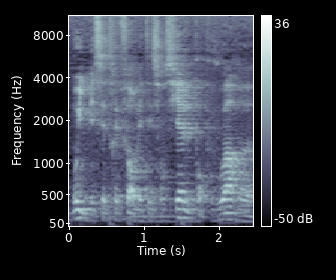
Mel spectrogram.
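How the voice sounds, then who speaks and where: A man's voice: low-pitched, fairly quick, darkish tone, recorded from a distance, faint music behind, close to an everyday voice. An actor playing a polite, hesitant male interviewer who stammers often, recorded in an echoey room away from the mic. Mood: earnest. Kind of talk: parody web-series interview acting.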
